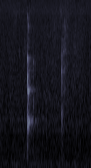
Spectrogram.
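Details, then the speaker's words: Infant: a single sharp, brief hiccup followed by a fainter one in a quiet room; ordinary infant hiccups, later resolved after tummy time. "you got the hiccups here give me a good squeeze here give me a good squeeze get me yeah hiccups oh man those are some big hiccups"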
